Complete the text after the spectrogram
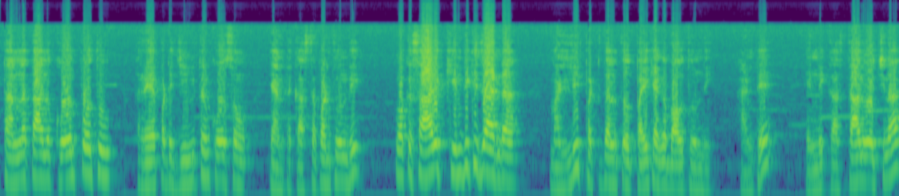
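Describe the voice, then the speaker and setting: A man's voice: fairly high pitch, darkish tone, lightly acted. A man playing a poor, self-doubting villager who thinks aloud earnestly in a moral story. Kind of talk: Telugu moral story audio drama.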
